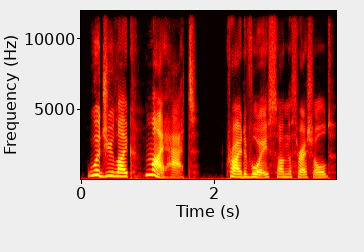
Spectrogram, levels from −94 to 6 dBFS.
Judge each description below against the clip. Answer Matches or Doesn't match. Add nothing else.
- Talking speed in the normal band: Matches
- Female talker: Matches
